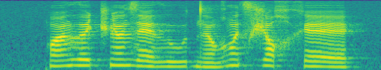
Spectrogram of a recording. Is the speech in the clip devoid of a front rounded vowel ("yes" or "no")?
no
